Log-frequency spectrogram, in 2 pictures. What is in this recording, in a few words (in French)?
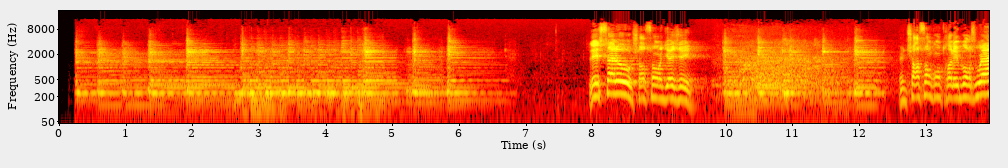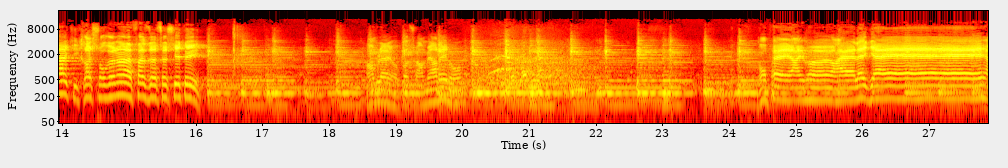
La guitare enragée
